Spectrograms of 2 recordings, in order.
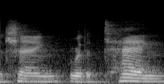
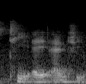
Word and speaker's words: Tang: write this down, it's T-A-N-G, but it's Tang, I believe, is the proper pronunciation, dynasty.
